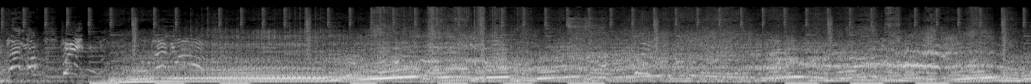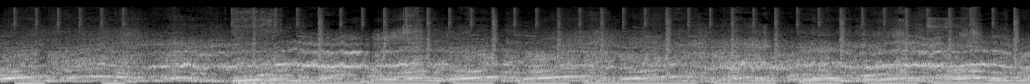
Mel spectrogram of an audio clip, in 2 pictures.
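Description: A car engine revs hard, rising and falling again and again.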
